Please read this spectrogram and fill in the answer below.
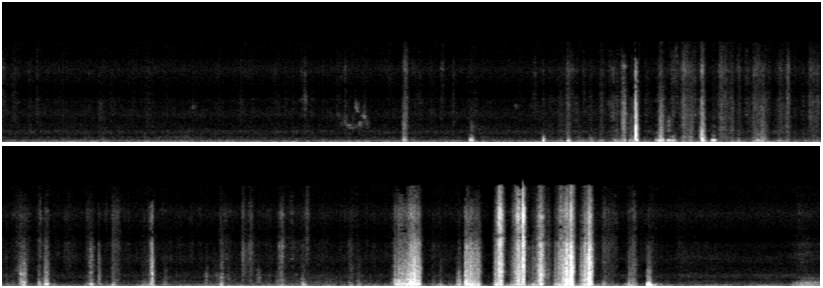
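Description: Cedar boards and clamps handled during a glue-up: scattered light knocks and clicks, then a quick run of about a dozen loud clacks near the end.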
